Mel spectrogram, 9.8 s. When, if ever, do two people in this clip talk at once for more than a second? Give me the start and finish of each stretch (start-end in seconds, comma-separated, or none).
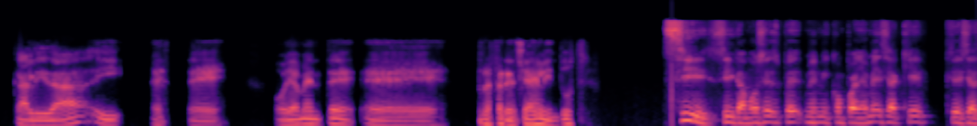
none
